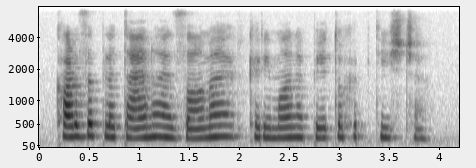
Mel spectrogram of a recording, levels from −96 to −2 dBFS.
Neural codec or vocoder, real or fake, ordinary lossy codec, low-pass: none; real; none; 7.2 kHz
